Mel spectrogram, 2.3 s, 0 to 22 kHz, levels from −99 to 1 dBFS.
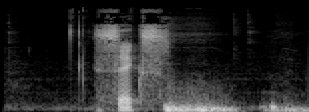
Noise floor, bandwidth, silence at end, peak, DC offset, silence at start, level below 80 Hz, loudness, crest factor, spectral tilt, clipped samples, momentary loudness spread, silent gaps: -52 dBFS; 16 kHz; 0 s; -4 dBFS; under 0.1%; 0.7 s; -34 dBFS; -24 LUFS; 22 dB; -4 dB/octave; under 0.1%; 13 LU; none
